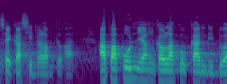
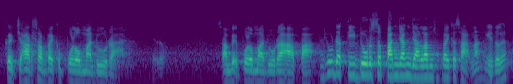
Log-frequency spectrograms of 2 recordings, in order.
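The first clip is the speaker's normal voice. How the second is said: normal talking voice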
